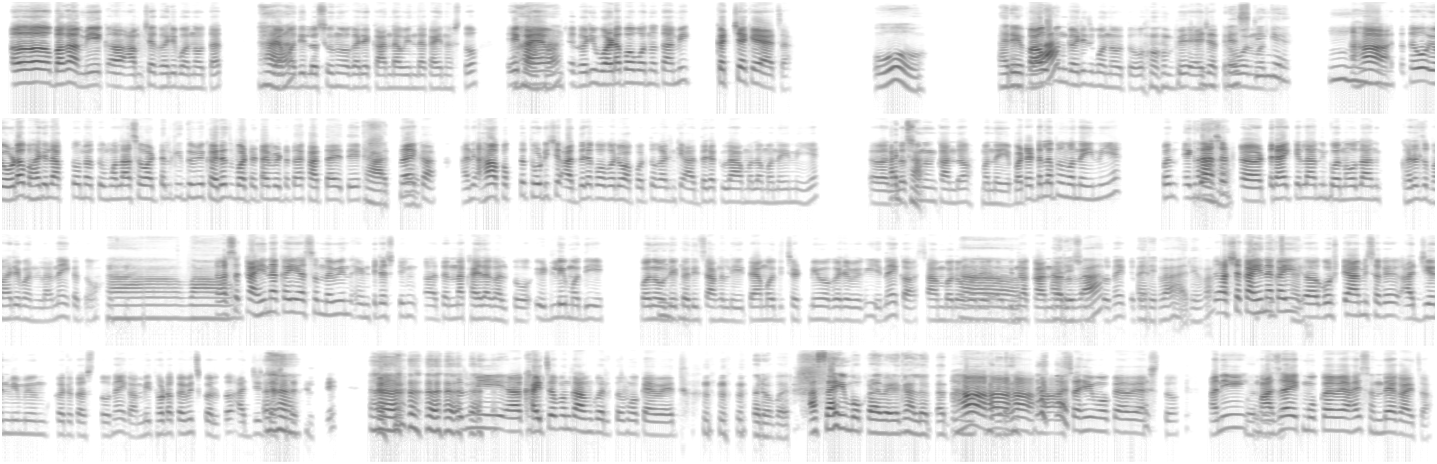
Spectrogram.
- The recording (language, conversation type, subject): Marathi, podcast, मोकळा वेळ मिळाला की तुम्हाला काय करायला सर्वात जास्त आवडतं?
- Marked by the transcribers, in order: chuckle; tapping; laughing while speaking: "तुम्हाला असं वाटेल की तुम्ही खरंच बटाटा-बिटाटा खाताय ते नाही का"; chuckle; other background noise; laugh; laughing while speaking: "आज्जीच जास्त करते पण मी अ, खायचं पण काम करतो मोकळ्या वेळेत"; chuckle; chuckle; chuckle; laughing while speaking: "असाही मोकळा वेळ असतो"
